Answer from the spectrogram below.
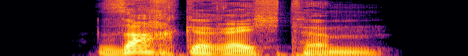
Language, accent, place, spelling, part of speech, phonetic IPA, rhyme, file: German, Germany, Berlin, sachgerechtem, adjective, [ˈzaxɡəʁɛçtəm], -axɡəʁɛçtəm, De-sachgerechtem.ogg
- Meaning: strong dative masculine/neuter singular of sachgerecht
